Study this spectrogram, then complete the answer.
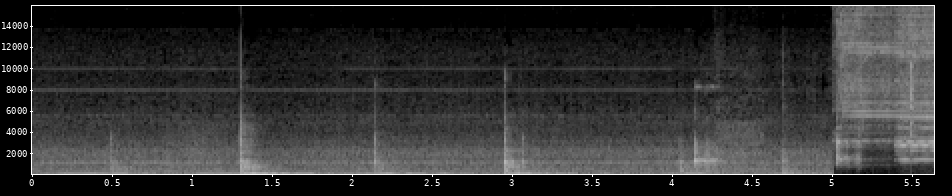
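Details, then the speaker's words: Boring a replacement hydraulic cylinder part on a lathe for a mini-digger: a scrape catching about once a second, uneven from pass to pass, because the bore isn't completely round inside. "So it isn't completely round inside there. You can hear that from the, well, so I would say manufacturing noise."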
